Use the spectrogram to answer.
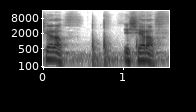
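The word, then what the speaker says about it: seraph: দেখেন এই যে শেরাফ, এই ওয়ার্ডটার উচ্চারণ হবে শেরাফ।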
